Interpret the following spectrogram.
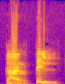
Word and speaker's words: cartel: Cartel. Cartel lleva la mayor fuerza de voz o la sílaba tónica o el acento prosódico en la última sílaba.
